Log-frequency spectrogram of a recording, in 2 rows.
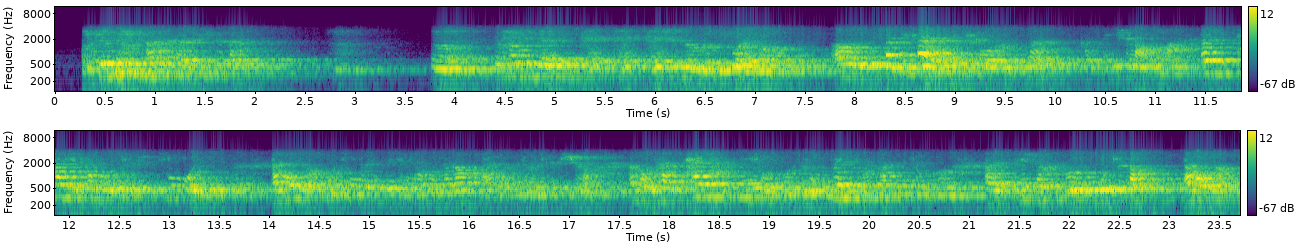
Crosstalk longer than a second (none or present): none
